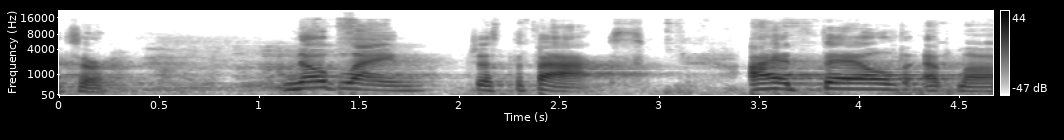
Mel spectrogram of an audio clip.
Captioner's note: chuckle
